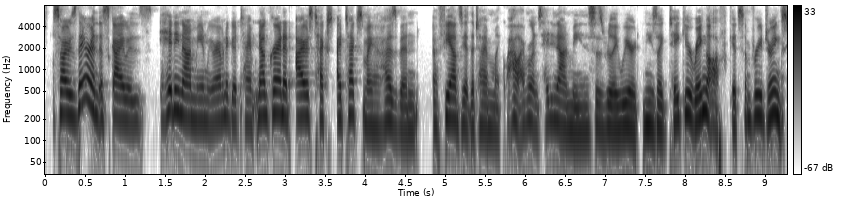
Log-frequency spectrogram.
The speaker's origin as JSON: {"language": "English", "region": "New York", "country": "United States", "said": "I said, \"New York.\""}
